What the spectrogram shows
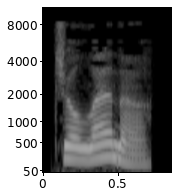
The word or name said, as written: jalena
